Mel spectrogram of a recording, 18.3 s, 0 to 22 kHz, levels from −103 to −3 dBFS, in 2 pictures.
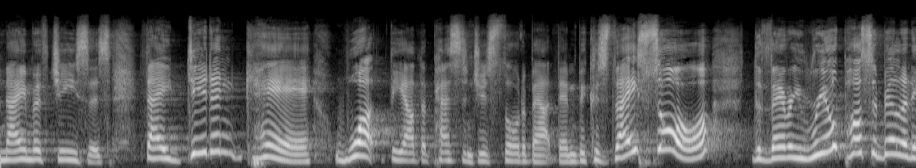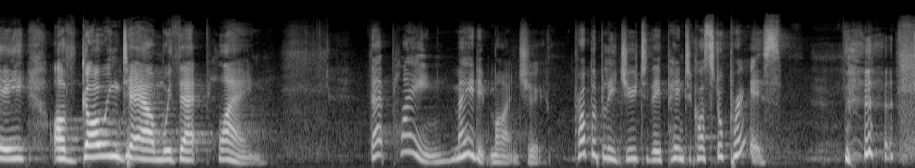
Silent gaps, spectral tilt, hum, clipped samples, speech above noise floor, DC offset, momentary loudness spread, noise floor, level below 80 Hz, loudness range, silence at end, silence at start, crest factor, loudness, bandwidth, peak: none; -3.5 dB/octave; none; under 0.1%; 35 dB; under 0.1%; 13 LU; -62 dBFS; -70 dBFS; 10 LU; 0 s; 0 s; 22 dB; -27 LUFS; 14.5 kHz; -6 dBFS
